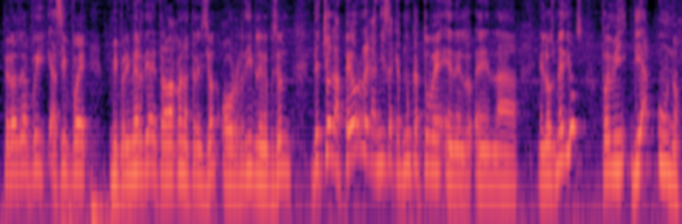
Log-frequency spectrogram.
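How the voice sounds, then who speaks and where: A man's voice: high-pitched, moderate pace. A Mexican man in his fifties, a radio host animatedly telling a slangy story about his first job and acting out the voices in it. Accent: Mexican Spanish. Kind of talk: casual storytelling.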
